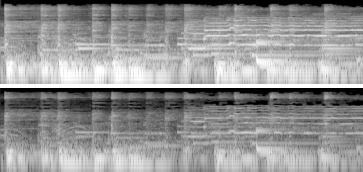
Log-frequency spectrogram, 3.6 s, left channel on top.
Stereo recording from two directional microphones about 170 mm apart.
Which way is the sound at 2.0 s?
25° left (ahead or behind).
